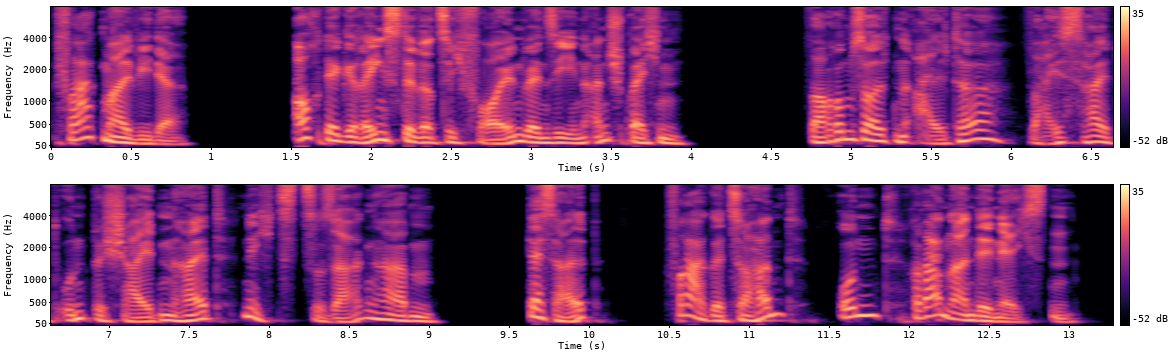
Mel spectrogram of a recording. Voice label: Werbung Freundlich

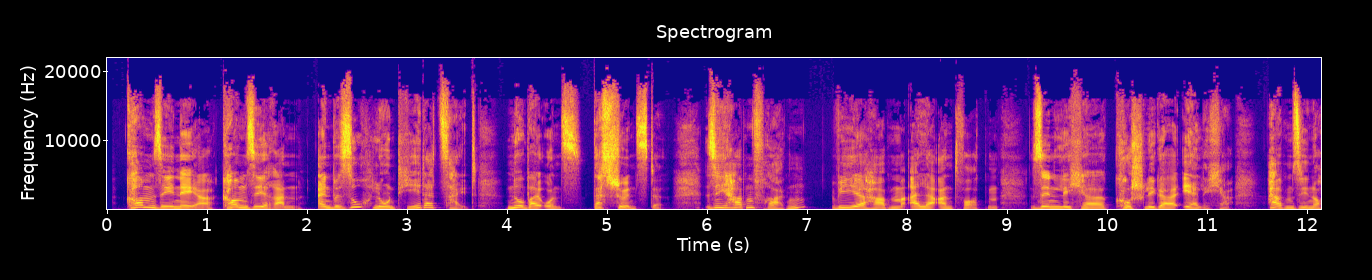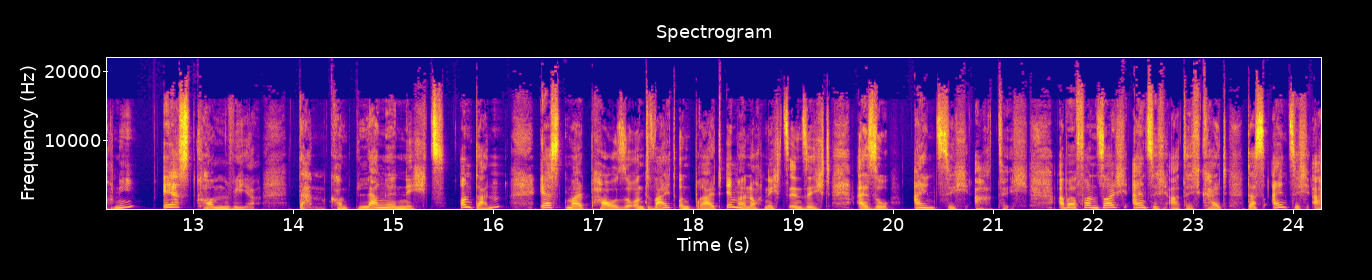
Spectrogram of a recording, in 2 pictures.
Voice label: Schauspiel Lebendig

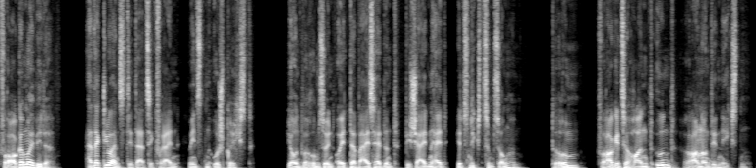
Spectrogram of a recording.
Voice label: Dialekt Bayerisch

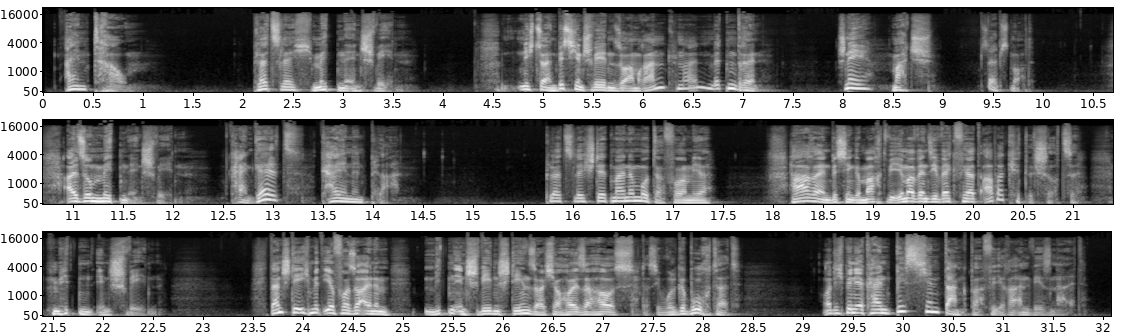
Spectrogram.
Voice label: Schauspiel Neutral

